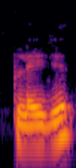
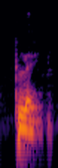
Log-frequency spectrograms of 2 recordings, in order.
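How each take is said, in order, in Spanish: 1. La terminación -ed se dice como una sílaba extra. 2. La terminación -ed no agrega ninguna sílaba extra. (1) "no diríamos played" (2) "sino played"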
